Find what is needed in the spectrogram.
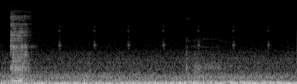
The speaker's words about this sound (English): Why? Oh, right. Today is Tuesday. I'm like, why is there so much traffic?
